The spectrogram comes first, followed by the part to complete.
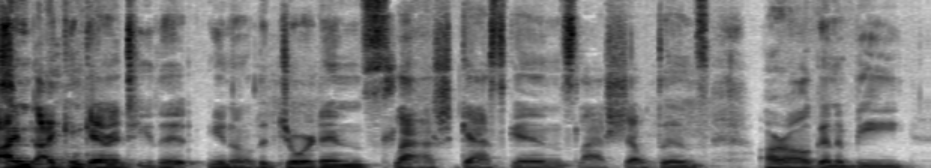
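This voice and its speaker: Over audible room echo, a woman speaks at a fairly slow pace with a very deep, low pitch. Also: fairly even intonation. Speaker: football player's mother. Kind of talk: casual chat.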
